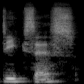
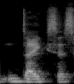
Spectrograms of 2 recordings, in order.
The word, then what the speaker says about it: deixis: I did two videos on Deixis or Deixis, however you want to pronounce it.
